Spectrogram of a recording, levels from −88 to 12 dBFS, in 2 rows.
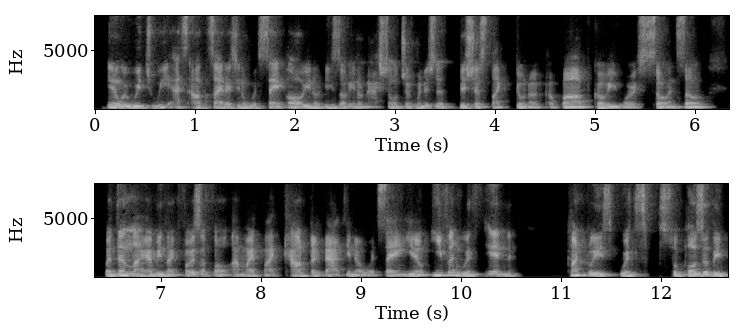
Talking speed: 235 wpm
